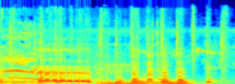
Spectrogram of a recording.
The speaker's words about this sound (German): Das Pferd.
